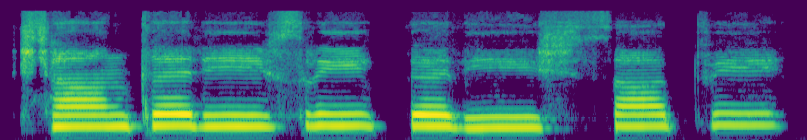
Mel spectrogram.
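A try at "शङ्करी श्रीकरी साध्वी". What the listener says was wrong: And it is not Sri, but Shri.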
